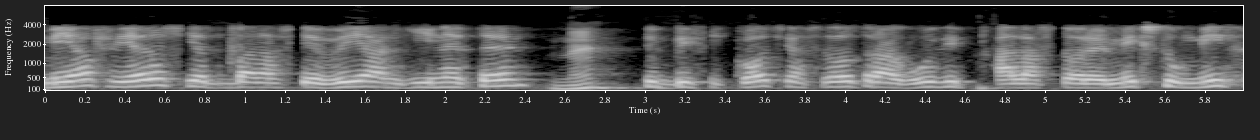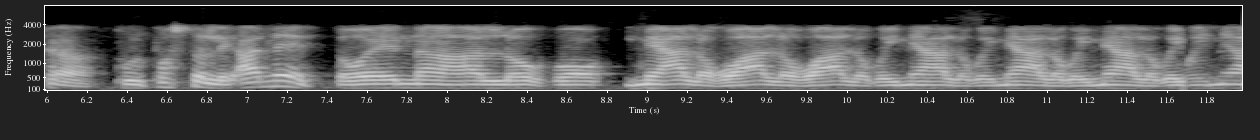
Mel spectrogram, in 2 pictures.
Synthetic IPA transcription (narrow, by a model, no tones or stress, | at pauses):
miɐfie̞ɾo̞sʝɐt̪ibɐɾɐsce̞viɐnʝine̞t̪e̞st̪ibiθiko̞t͡siɐft̪o̞t̪ot̪ɾɐɣuðiɐlɐst̪o̞ɾemikst̪umixɐpupost̪oleʔɐnet̪o̞enɐalo̞ɣo̞ime̞ɐloɣoɐlo̞ɣoɐloɣoimealo̞ɣoimealo̞ɣoimealo̞ɣoii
